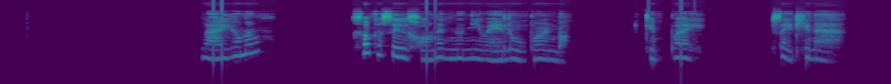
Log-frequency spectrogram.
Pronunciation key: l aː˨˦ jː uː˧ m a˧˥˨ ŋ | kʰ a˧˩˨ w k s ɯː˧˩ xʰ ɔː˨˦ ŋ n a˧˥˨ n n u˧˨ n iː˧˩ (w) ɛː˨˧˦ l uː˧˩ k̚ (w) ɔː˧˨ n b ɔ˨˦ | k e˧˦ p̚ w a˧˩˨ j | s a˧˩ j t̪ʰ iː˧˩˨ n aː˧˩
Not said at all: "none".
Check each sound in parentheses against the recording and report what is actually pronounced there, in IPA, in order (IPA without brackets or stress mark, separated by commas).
w, b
